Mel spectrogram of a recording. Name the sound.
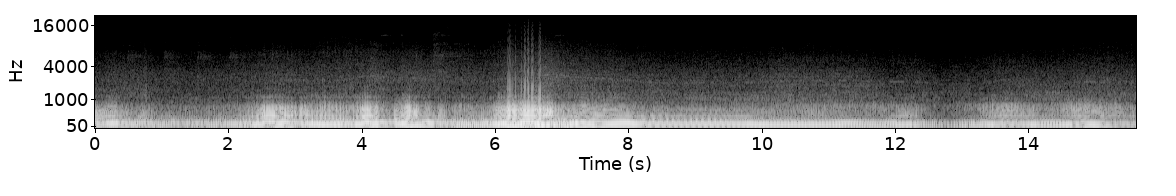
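race car engine revving on a dyno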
